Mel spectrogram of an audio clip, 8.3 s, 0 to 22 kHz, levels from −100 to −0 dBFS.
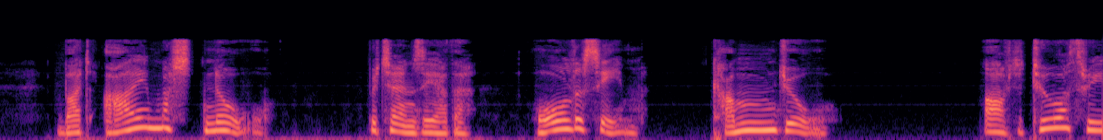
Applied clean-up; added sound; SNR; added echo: none; none; none; none.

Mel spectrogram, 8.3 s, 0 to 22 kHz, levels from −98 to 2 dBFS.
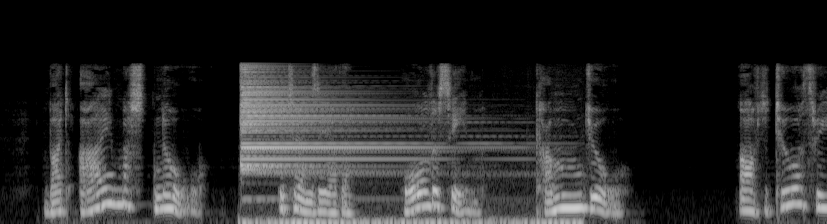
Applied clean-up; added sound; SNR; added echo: none; Gong; 1 dB; reverberation time 0.2 s.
